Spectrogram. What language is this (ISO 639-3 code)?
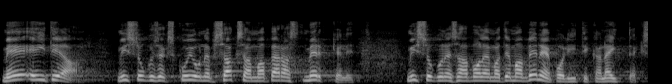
est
